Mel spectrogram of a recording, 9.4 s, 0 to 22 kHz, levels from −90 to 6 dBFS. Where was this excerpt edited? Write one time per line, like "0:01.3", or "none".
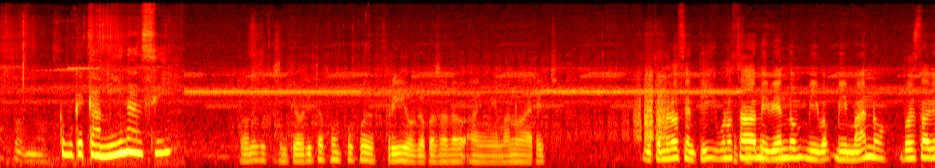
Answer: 0:01.9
